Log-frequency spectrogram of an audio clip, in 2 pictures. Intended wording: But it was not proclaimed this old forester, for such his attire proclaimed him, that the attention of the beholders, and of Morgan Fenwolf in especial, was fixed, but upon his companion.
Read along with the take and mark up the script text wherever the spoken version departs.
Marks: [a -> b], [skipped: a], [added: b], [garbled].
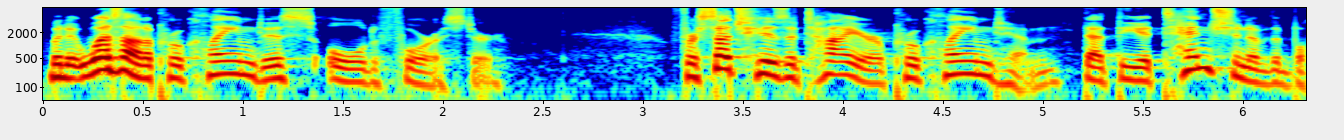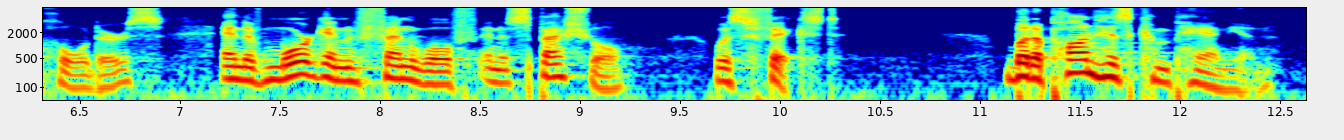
But it was not proclaimed this old forester, for such his attire proclaimed him, that the attention of the beholders, and of Morgan Fenwolf in especial, was fixed, but upon his companion.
